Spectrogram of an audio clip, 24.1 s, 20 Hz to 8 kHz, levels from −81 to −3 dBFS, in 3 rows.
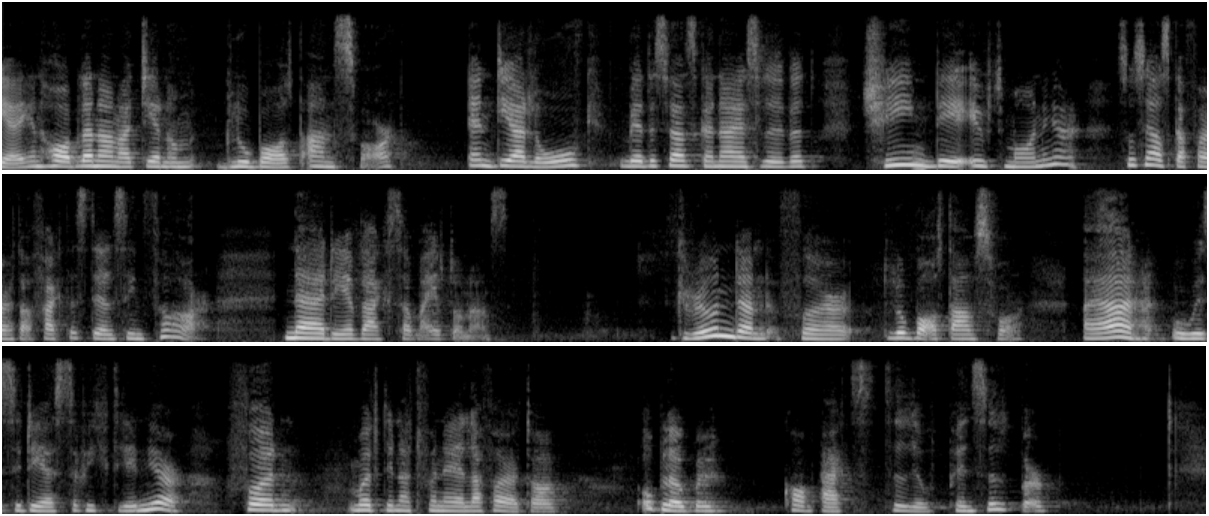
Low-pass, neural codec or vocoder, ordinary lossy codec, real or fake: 7.2 kHz; codec, 16 kHz, 0.5 kbps, X-Codec, HuBERT features, trained on LibriSpeech; none; fake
